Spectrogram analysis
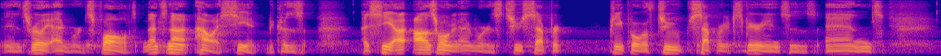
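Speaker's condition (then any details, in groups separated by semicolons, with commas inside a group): Cleft palate; lifelong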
